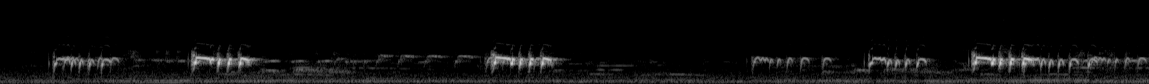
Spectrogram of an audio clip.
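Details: Cooing of a local zebra dove, meant to lure and stimulate other doves: loud rolling phrases about every three seconds, linked by softer stuttering coos, with quiet gaps between.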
